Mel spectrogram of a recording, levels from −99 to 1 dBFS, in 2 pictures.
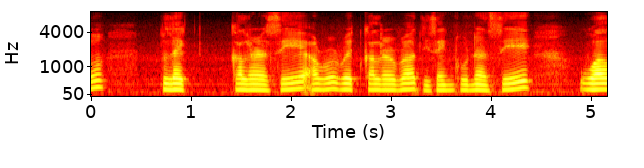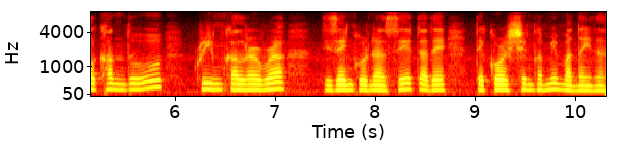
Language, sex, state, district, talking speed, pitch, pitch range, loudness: Nagamese, female, Nagaland, Dimapur, 145 wpm, 160 Hz, 150-170 Hz, -22 LUFS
